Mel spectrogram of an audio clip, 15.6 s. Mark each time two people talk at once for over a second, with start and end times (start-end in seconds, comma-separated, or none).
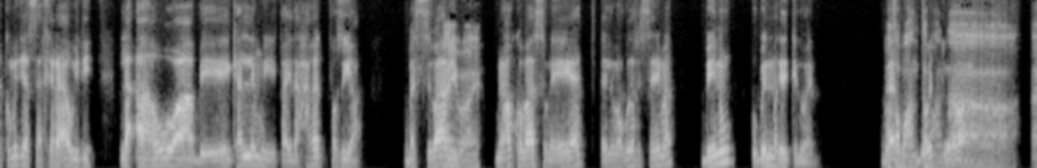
13.2-14.7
